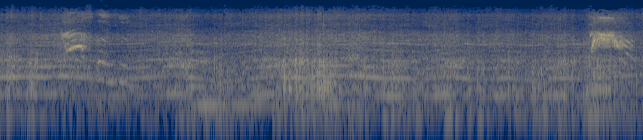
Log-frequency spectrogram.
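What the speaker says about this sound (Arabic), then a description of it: "اديني ضربت البيض كده لحد ما اختفى خالص" Electric hand mixer beating four eggs in a bowl, a steady continuous motor whir running throughout with a couple of louder surges near the start and end.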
